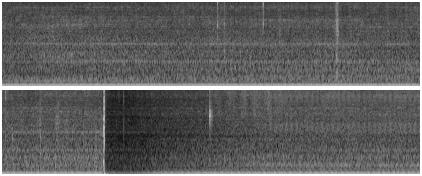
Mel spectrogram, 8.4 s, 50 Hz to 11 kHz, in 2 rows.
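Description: A 1959 Moskvich 402 retro car engine running at a steady, loud idle with a deep hum, then a sudden thump and dip as the revs drop, settling back into idling.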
